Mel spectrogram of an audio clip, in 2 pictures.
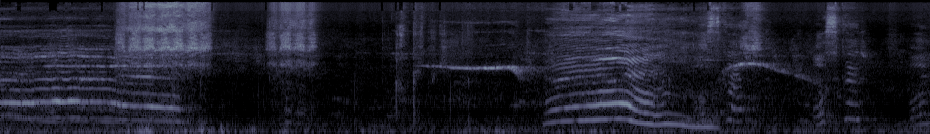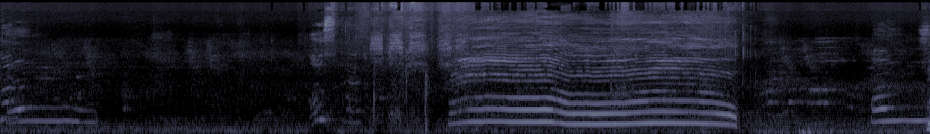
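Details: Cats fighting, giving long wavering yowls that rise and fall in pitch, some drawn out over several seconds with strained harmonics, between short gaps; a woman's voice speaks briefly in the background.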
